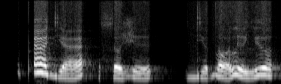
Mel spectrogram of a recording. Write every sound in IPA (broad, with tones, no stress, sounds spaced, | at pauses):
pʼ æ˥˧ dʲ æ˨˩˦ | s ə˨˩˦ ʒ ɪ˨˩˦ | dʲ ə˨˩˦ d ʌ˨˩˦ l ɪ˨ lʲ ə˥˧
